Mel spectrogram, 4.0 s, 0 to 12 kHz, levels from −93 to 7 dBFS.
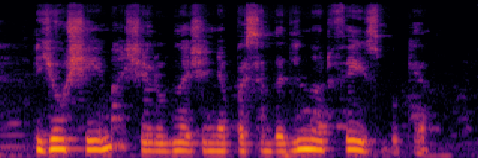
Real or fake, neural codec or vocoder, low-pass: real; none; 10.8 kHz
